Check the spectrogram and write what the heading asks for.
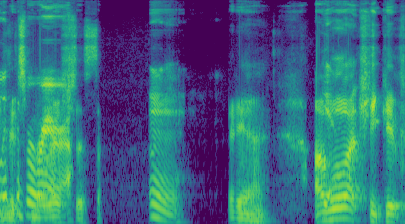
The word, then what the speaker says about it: Melissa Barrera: Is it Marissa Barbera, the Sam actress? I forget how you say her name. Melissa Barrera.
